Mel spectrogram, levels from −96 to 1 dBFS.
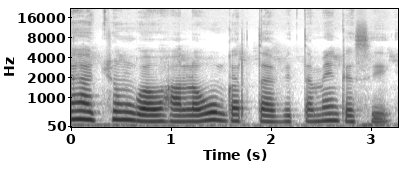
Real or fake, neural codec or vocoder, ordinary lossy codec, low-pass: real; none; none; none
